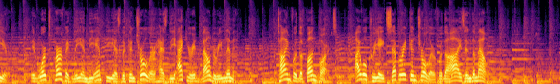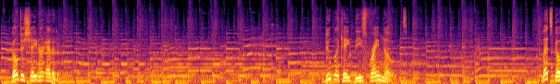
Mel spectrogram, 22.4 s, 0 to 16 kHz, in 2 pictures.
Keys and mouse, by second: 0.0 g, 2.3 ctrl+middle click, 3.2 g, 10.1 g, 11.2-13.6 drag, 13.8 click, 14.3-15.4 middle drag, 15.6 click, 17.0-18.0 shift+middle drag, 18.0 shift+d, 20.2 click, 20.9-22.4 ctrl+middle drag.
